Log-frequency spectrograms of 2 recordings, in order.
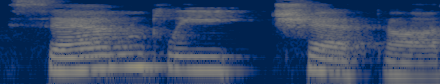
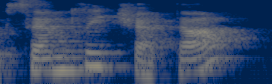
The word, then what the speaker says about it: semplicetta: So semplicetta, so that CE has a CH sound. So semplicetta, try it.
